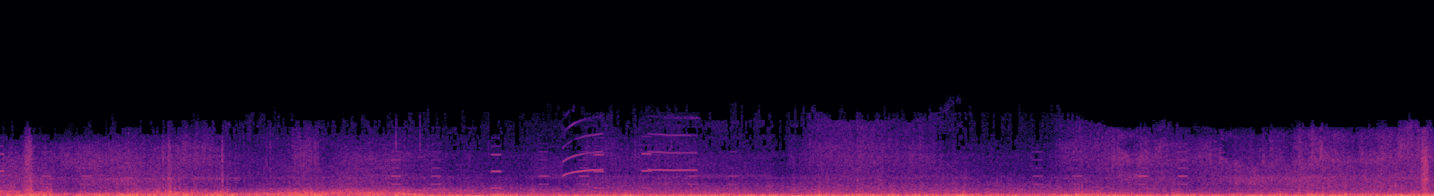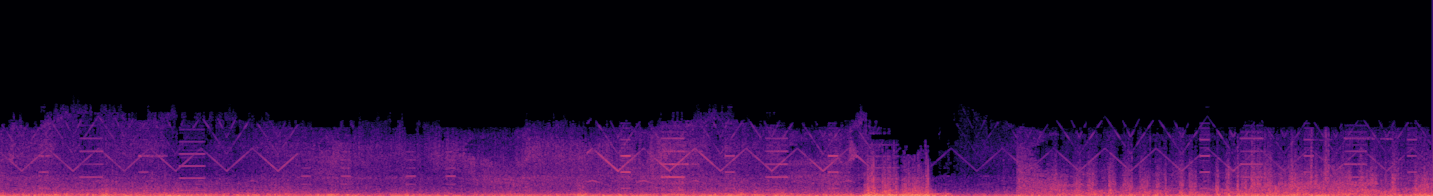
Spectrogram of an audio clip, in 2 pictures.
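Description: Wind roars steadily past the microphone outdoors.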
